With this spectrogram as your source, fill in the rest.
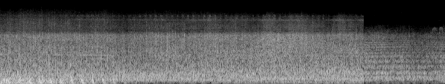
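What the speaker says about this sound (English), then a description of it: "That means attack helicopter." A military attack helicopter passes overhead on a supermoto motorcycle tour, its loud, steady rotor chop filling the air and easing slightly toward the end.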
